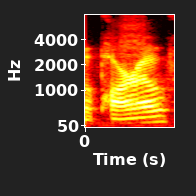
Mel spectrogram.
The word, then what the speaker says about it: Aparo: and I really like Jim Aparo from mm-hmm.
